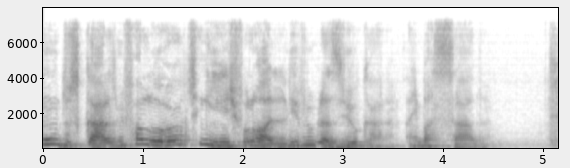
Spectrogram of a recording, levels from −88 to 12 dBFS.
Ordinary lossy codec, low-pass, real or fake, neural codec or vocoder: none; 7.2 kHz; fake; vocoder, 24 kHz, 100 mel bands, Vocos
